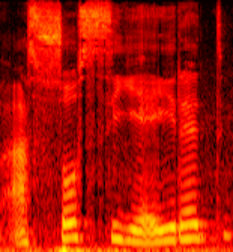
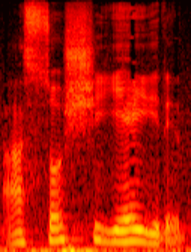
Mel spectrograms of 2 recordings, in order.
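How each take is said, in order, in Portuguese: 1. A consoante do meio é um som de 's' simples. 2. A consoante do meio é um som de 'sh'.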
